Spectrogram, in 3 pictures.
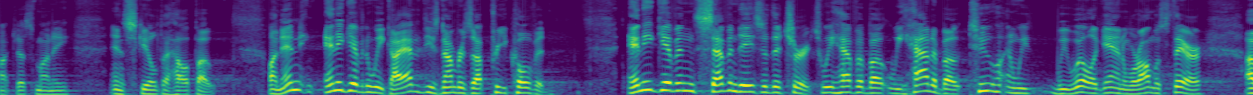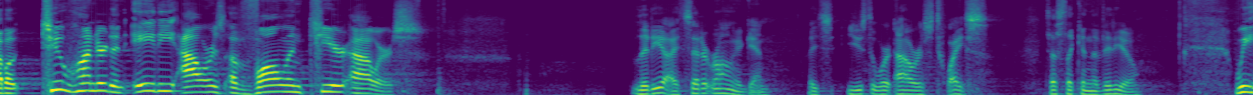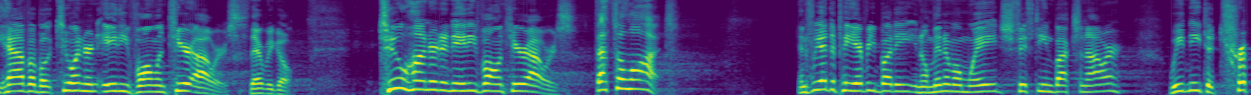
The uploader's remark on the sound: This is a live recording from our Sunday March 6th Service.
